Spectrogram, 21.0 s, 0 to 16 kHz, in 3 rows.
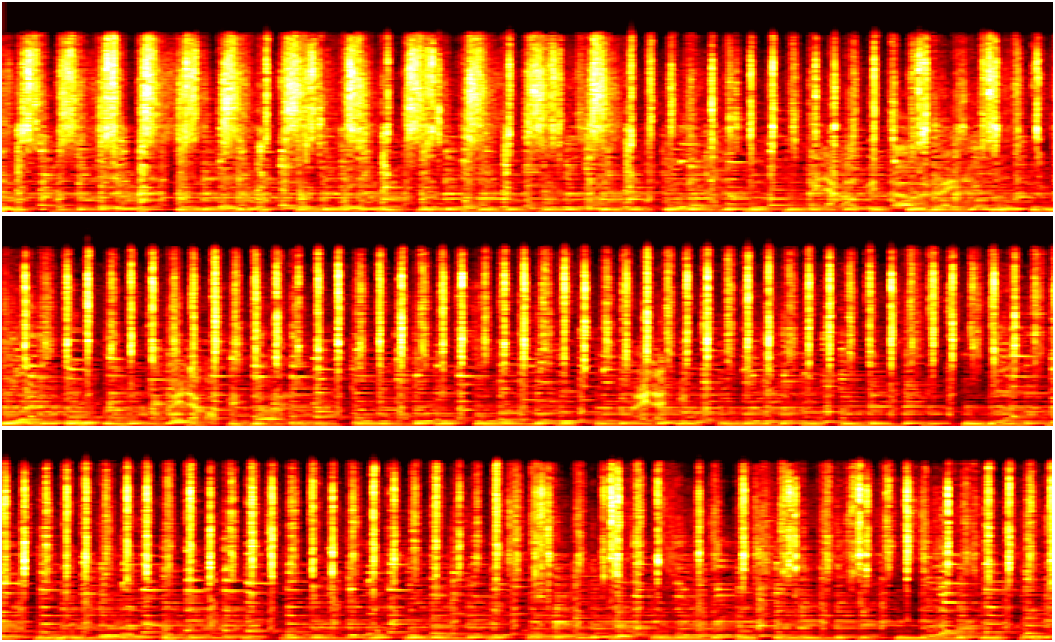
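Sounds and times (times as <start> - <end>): harp melody: 0.0 - 21.0
maracas shaking: 0.0 - 21.0
strummed cuatro: 0.0 - 21.0.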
